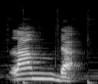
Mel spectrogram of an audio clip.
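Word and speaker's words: lambda: adalah landak ini kayak huruf y terbalik dibacanya adalah lamda ya atau panjang gelombang ada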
